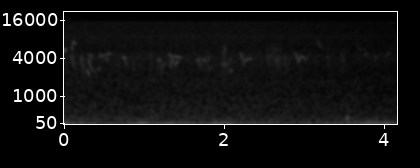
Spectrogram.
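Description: Faint background of small birds chirping, many short high calls, over a low rumble.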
